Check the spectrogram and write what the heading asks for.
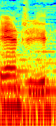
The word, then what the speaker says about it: Ange: we pronounce the owners no no it's angie yeah it's angie like western names there's no eye oh it's it's angie trust me it's like uh angel but angie yeah all right anyways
